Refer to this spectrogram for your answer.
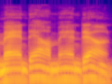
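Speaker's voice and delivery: mock urgent screaming, slow. Retelling wrapping an injured man's leg and calling officers over: retelling screaming 'man down'. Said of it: "And I'm screaming".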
